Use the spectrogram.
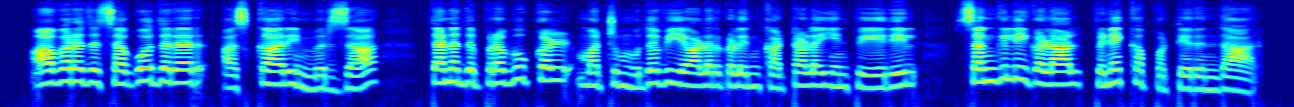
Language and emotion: Tamil, neutral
